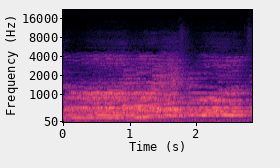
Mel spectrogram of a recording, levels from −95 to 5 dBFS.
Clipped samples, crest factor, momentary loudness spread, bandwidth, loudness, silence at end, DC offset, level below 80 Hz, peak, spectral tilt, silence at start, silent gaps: under 0.1%; 14 dB; 4 LU; 10 kHz; -28 LUFS; 0 s; under 0.1%; -56 dBFS; -14 dBFS; -8 dB/octave; 0 s; none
